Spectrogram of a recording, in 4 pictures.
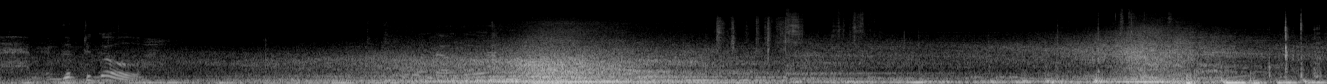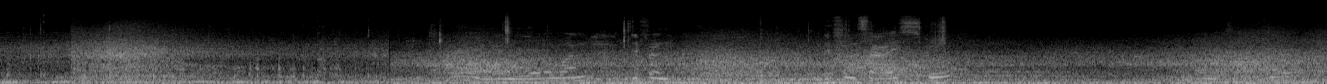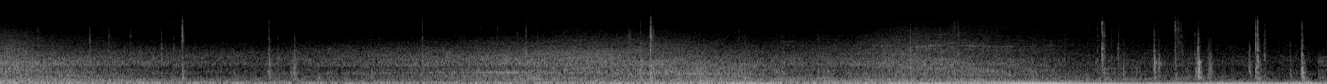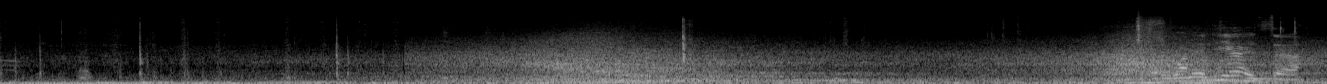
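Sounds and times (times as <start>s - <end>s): car passing: 0.0s - 28.1s, 29.7s - 53.0s
road traffic rumble: 0.0s - 53.0s.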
